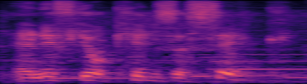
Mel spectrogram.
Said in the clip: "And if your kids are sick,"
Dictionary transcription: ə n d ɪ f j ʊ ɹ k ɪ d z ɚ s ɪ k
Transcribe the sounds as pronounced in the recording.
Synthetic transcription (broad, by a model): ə n d ɪ f j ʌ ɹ k ɪ d z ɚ s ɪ k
